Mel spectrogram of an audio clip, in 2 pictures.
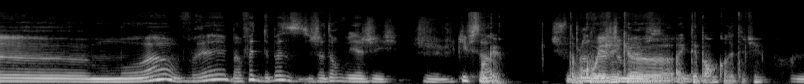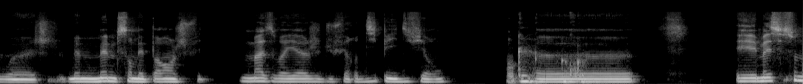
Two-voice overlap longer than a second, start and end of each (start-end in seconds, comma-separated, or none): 5.7-7.0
